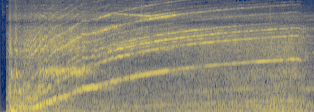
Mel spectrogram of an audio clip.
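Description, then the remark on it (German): A smooth electric whine from an electric car sweeps upward in pitch and then holds as a steady, loud, layered hum as the car accelerates. No one speaks. “Oder auch gerne ein E-Auto.”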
